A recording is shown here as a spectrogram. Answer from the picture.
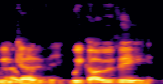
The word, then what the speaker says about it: Wegovy: Wegovy jab.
